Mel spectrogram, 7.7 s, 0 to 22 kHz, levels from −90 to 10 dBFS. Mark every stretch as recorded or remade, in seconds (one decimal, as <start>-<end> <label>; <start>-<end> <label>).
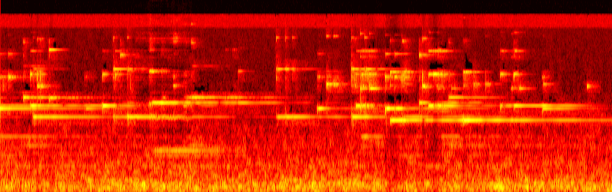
0.0-1.7 recorded; 1.7-2.4 remade; 2.4-7.7 recorded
